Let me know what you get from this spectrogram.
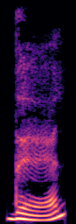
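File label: "daal", Arabic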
